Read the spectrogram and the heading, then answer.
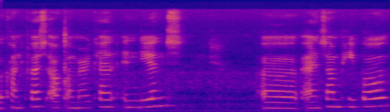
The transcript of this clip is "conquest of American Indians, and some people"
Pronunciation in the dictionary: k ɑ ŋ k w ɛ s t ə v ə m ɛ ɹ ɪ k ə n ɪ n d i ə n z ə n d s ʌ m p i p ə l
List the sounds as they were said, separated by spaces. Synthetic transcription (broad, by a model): k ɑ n k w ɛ s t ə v ə m ɛ ɹ ɪ k ə n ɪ n d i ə n s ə n s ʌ m p i p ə l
